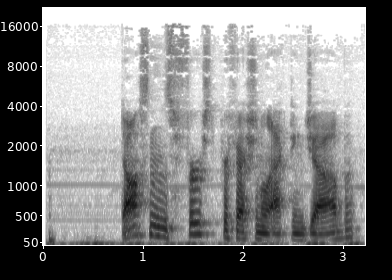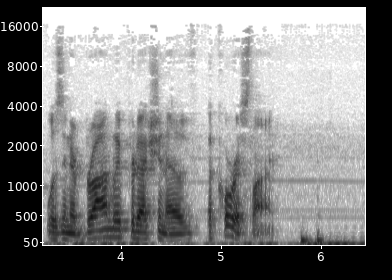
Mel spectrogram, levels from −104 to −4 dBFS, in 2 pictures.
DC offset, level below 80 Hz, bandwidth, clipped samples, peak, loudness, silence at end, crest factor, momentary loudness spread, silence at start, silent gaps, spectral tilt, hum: under 0.1%; -40 dBFS; 16.5 kHz; under 0.1%; -2 dBFS; -19 LUFS; 0 s; 18 dB; 15 LU; 0.05 s; none; -6.5 dB/octave; none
